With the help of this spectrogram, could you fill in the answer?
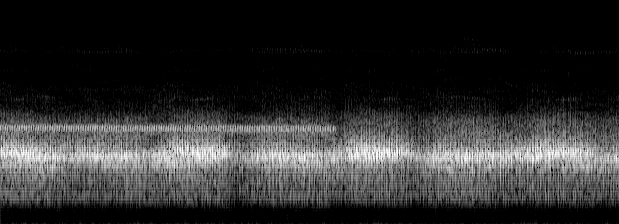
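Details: Frogs and toads of Mexico at night, a thick chorus of croaks swelling and easing in gentle waves, with a thin high tone over the first half.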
